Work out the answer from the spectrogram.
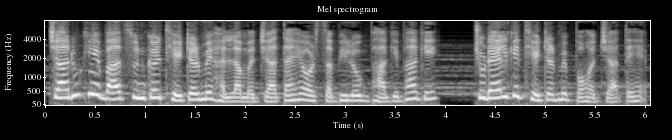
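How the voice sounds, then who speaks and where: A woman's voice: mid-range voice, sing-song, normal speed. A woman reading scripted storybook narration for a horror cartoon. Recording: music under the voice.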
